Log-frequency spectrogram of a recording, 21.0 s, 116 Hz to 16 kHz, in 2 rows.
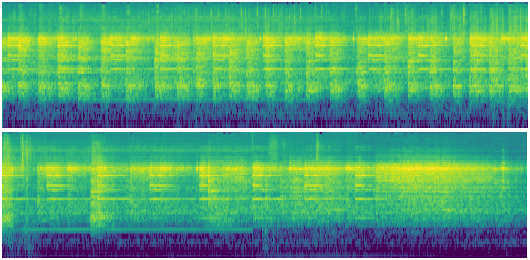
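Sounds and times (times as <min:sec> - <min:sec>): model steam locomotive chuffing: 0:00.0 - 0:21.0.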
